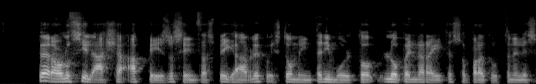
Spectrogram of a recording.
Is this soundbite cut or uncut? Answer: uncut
